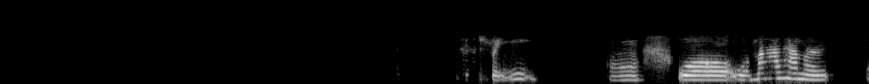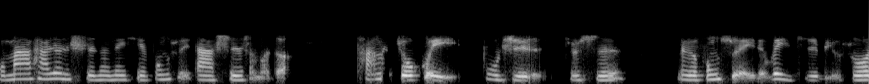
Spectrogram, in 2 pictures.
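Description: G.729 codec coding runs through the whole of this speech clip, and the damage is plainly audible. The speech is rebuilt from a vocal tract filter, a pitch predictor and a few pulses per 10 ms frame, so it sounds slightly rough and synthetic, with nothing above 4 kHz. This fits an 8 kbit/s G.729A stream. VoIP packet loss concealed by the speech codec occurs from 12.38 to 12.48 s and again from 14.57 to 14.61 s. Each gap fits a single lost 20 ms packet. The decoder fills it by extrapolating from its last pitch and filter while lowering the gain, so the sound briefly smears into a buzzy tone or coloured noise that fades. Because each frame builds on the one before, the speech stays weak or distorted past the 20 ms itself, which is why the first event lasts about 100 ms.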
